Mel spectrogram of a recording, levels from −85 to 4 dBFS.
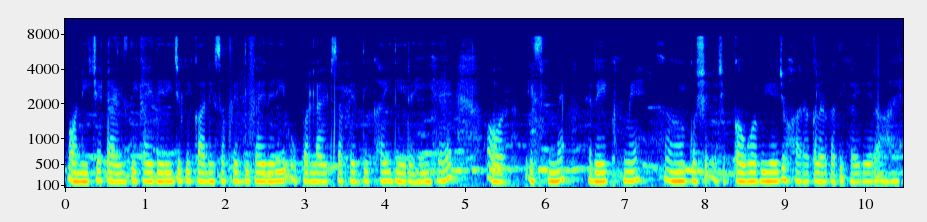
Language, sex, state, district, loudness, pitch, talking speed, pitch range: Hindi, female, Goa, North and South Goa, -29 LUFS, 175 Hz, 210 wpm, 170-180 Hz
